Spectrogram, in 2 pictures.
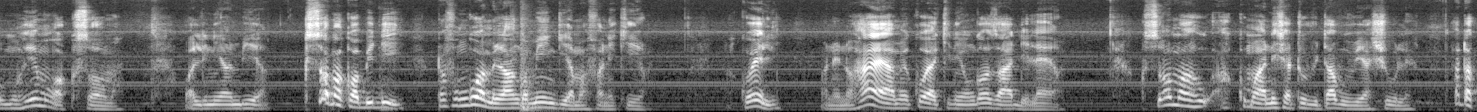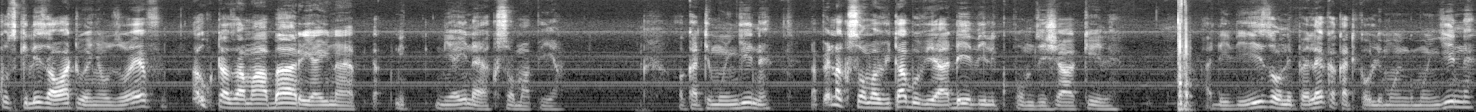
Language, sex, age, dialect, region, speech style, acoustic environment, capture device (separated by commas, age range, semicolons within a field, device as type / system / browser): Swahili, male, 25-34, Kenya - Nairobi Sheng-influenced, Kenya, relaxed, nature, desktop / Windows / Chrome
